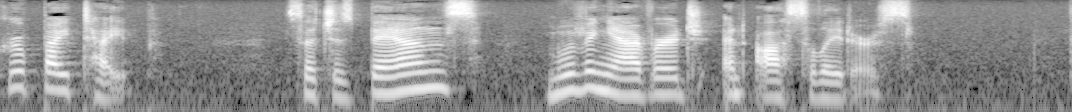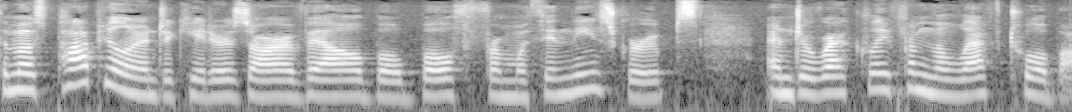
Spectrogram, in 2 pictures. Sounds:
speech

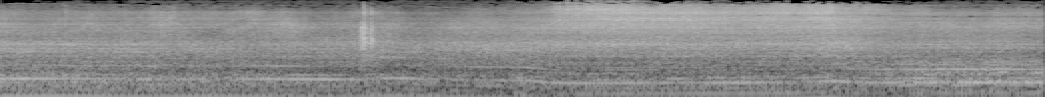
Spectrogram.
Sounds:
tractor digging

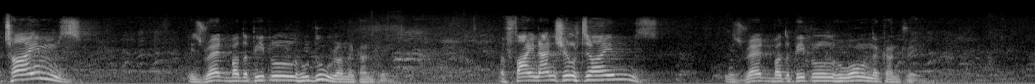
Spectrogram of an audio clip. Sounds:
male speech

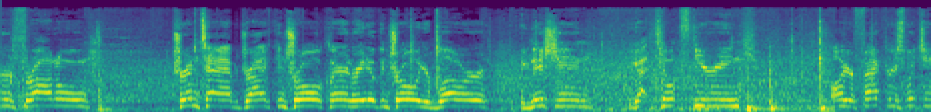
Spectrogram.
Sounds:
outside, urban or man-made, speech

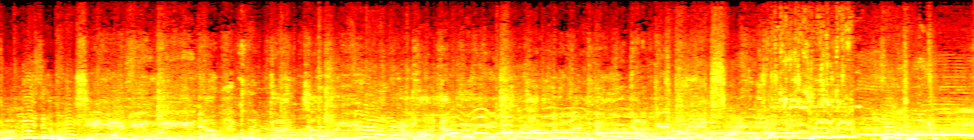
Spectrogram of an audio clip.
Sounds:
music, dubstep, electronic music, speech

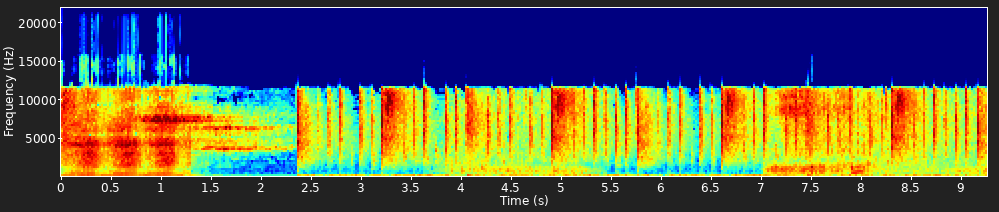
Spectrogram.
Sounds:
car, vehicle, music, skidding, motor vehicle (road)

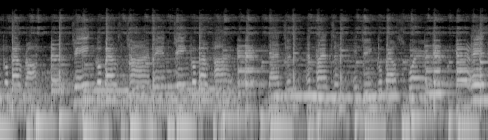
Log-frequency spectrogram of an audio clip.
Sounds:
music, jingle bell

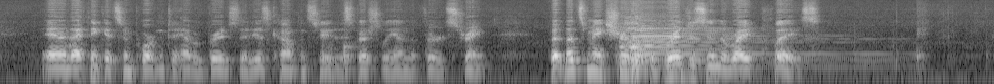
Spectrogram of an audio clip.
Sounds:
banjo, musical instrument, strum

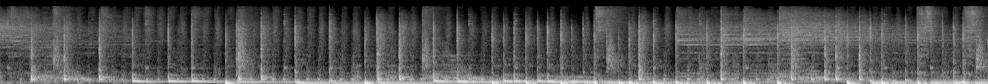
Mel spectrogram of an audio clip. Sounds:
drum, drum kit, music, musical instrument

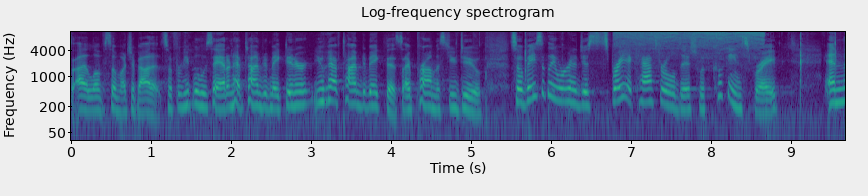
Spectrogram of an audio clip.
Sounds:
speech

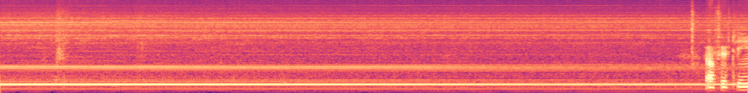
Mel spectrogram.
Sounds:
speech

